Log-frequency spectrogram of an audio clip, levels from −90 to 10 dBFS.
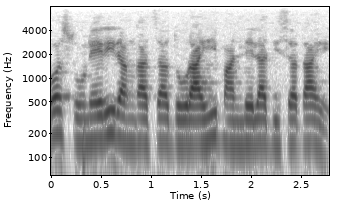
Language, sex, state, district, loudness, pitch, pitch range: Marathi, male, Maharashtra, Pune, -20 LUFS, 150 Hz, 150-155 Hz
